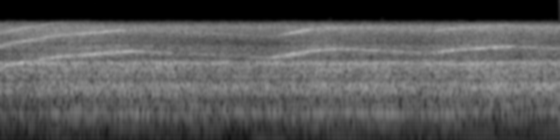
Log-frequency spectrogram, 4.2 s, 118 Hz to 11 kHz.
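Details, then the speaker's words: Series-wound brushed DC motor driven by Kelly Controls KDZ48400 controller after main contactor clicks on; loud whine rising and dipping as the throttle opens and closes; motor revving normally. "I'm going to start it now, so I'm going to turn the throttle. We'll open the throttle. Pretty loud."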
